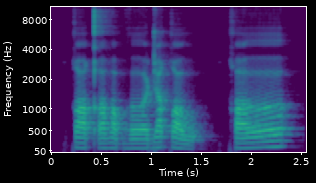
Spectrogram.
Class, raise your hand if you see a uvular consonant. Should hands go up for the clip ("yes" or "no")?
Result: yes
